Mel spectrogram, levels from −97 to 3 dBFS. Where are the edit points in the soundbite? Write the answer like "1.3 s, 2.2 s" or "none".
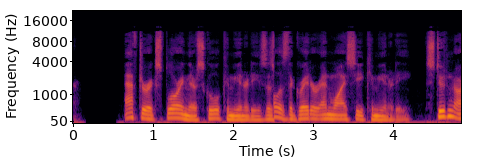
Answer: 2.5 s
